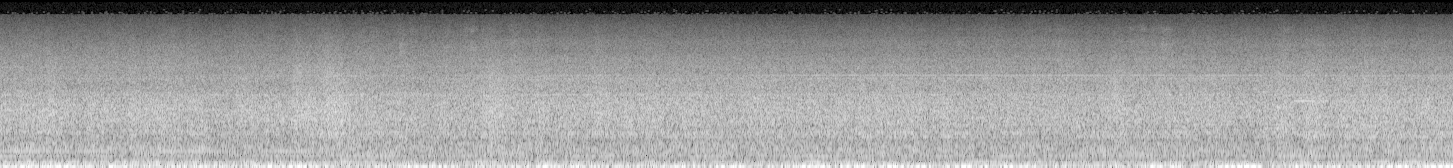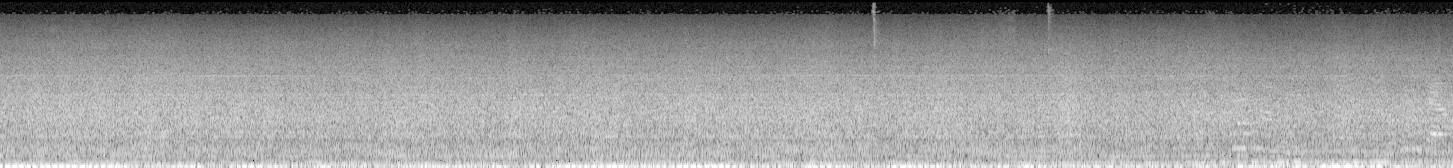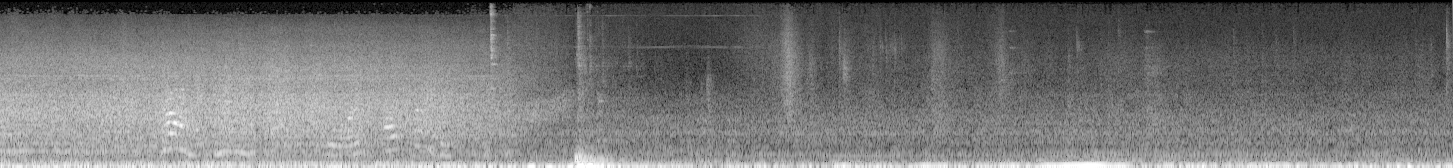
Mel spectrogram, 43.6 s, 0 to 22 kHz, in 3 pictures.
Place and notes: mori tower, skydeck, roppongi, tokyo - below skydeck
machinery and elevator
Tokyo, Japan, 16 November 2013, 19:55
